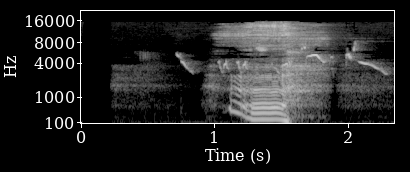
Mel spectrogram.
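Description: A single drawn-out cry, about a second long, falling steadily in pitch. It is framed by a few short, high, downward-gliding bird chirps.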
